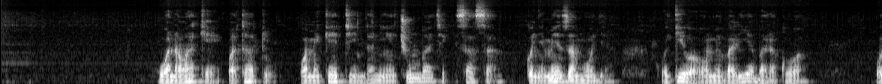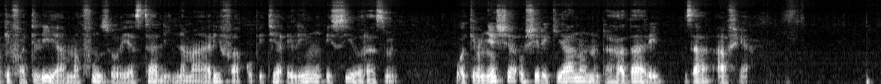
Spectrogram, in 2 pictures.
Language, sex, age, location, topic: Swahili, male, 25-35, Dar es Salaam, education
